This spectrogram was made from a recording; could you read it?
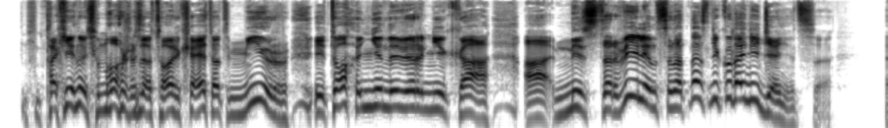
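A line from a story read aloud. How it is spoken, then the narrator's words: Laughing into mustache. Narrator (Russian): рассмеялся в пышные усы Джордж Бонс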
